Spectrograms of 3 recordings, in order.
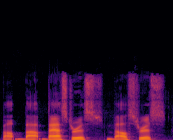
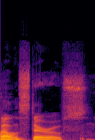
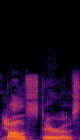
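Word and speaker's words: Ballesteros: The one person I'm paying attention to in the Cubs lineup is I don't know how you pronounce it. Ba Bastrus. Um, Ballisteros. Ballisteros.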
